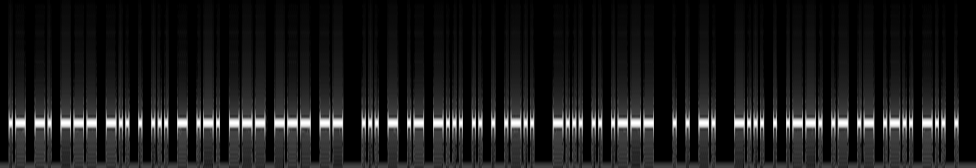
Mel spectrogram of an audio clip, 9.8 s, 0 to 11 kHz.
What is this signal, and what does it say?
Morse code, heard as a keyed tone, about 37 wpm, 800 Hz. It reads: ANODESTROOM STABIEL BIJ EEN BEPAALDE
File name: morse mp3 / HOLLANDAIS texte clair 2 vitesse 35 mots minute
